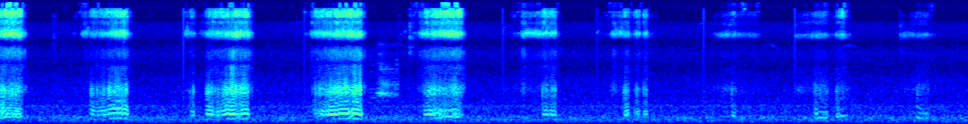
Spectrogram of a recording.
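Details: Black-and-tan long-coat Chihuahua asleep, giving a run of short rasping snores, quicker and uneven at first, with low buzzy wavering tones, then fading to softer, fainter breaths.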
